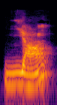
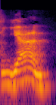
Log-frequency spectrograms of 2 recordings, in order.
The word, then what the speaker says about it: 阳: That's yan. Yang. Okay, let me just pronounce it Chinese way.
